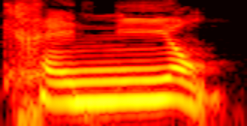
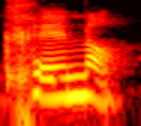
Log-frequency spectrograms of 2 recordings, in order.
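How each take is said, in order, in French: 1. Il est prononcé avec le son 'ny'. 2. Il est prononcé sans le son 'ny'. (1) "on est appelé d'ajouter le G et avec le N, il va donner le son nieux" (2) "Si on n'ajoute pas le G, donc on aura un problème... c'est faux"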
